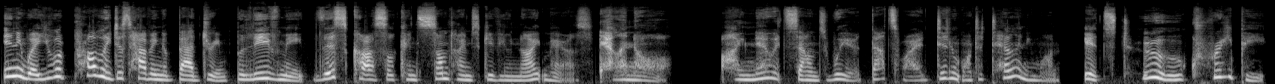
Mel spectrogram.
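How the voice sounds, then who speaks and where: A woman's voice: on the high side, animated, a little slow, slightly rough, no room sound, clean studio sound. A woman voicing a playful, mischievous British schoolgirl in a video game, chatty and childlike. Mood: uneasy, confiding. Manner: childlike, informal, bargaining. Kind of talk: video game character dialogue.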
